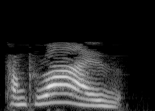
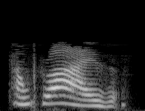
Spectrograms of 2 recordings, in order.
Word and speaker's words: comprise: 字母 I 在这里读它的本音 I，而字母 S 要读作浊辅音 Z，重音第二个音节。一起来念两遍吧， comprise comprise。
